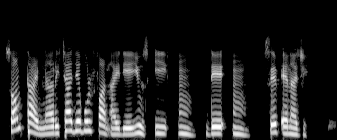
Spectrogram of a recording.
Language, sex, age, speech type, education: Nigerian Pidgin, female, 30-45, spontaneous, tertiary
